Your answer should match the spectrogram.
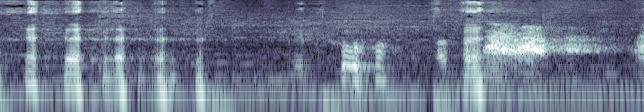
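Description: A small pet dog barks in a quick run of sharp, high yips, pauses briefly, then lets out a louder, whiny yelp toward the end.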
